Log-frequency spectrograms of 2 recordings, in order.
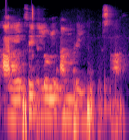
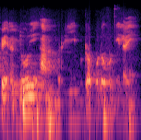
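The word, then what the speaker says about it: فعل الأمر: kemudian Amri fi'lul Amri ini pengucapan yang benar ya Jangan katakan alfi'lul Amri yang benar adalah fi'lul amriai kalau fi'il Mi sama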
